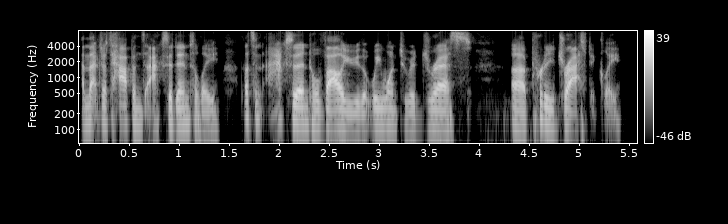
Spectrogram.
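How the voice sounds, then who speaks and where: With an alarm sounding behind him, a business trainer talks fast in an informal, conversational explanation, using imagined quotes as examples. His medium-pitched voice is pushed and bright with fairly even intonation, and there's no room sound.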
